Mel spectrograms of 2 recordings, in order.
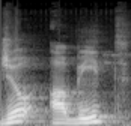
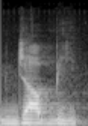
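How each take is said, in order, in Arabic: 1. تُحتفظ بحركة je، والكلمتان منفصلتان. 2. تُحذف الحركة، فتتصل الكلمتان ببعض. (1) "كانت جو ابيت" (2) "بقت جابيت"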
